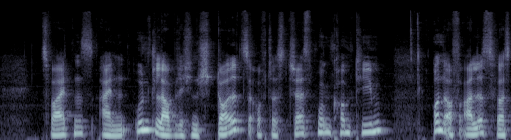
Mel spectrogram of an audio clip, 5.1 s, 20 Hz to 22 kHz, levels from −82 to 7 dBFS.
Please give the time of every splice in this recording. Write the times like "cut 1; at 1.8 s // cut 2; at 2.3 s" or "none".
none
